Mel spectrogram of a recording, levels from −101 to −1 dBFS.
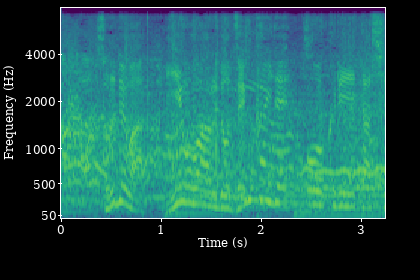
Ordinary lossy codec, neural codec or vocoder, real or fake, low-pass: none; none; real; 7.2 kHz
